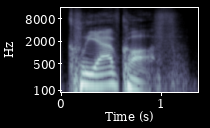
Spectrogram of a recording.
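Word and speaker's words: Kliavkoff: So I looked up the pronunciation, by the way. Klivkov. – I think you got it. – Klivkov for me a couple times.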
